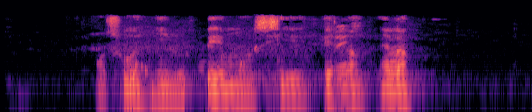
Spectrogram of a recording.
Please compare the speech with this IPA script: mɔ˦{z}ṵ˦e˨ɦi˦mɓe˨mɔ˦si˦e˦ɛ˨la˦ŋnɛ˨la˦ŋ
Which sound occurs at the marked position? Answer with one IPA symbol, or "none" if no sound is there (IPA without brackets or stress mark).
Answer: s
